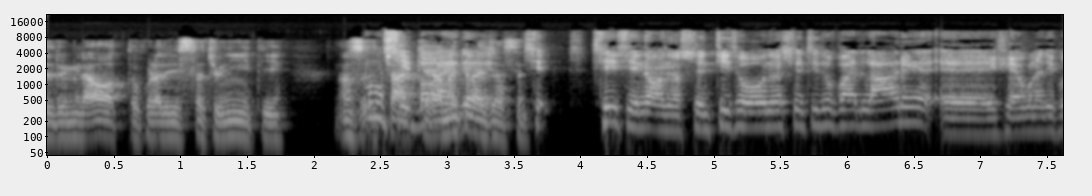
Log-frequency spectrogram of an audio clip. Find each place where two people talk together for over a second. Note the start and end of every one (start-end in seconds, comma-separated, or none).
2.4-3.7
